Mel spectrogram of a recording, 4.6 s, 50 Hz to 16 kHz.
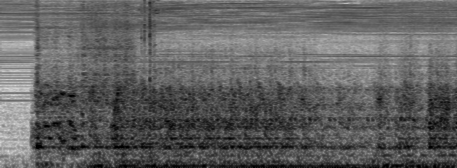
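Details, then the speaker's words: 1991 Ford Econoline 350 7.3 IDI diesel camper van, about 90k miles, mild cold start after two weeks sitting: cranks and catches roughly, uneven stumbling rumble; hard start sputtering, owner suspects fuel lost pressure since last run. "Sputter, sputter. So it tends to do that. I believe the fuel pressurizes from the last start and run, and it kind of gobbles that fuel up, and it'll take a while for it to repressurize."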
